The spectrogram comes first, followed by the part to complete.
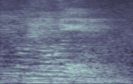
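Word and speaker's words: Pío Nono: Ya se escribe Pío nu, pero no se dice tío nu, se dice tío nono.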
